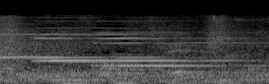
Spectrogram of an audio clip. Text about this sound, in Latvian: Lūdzu zvanu.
